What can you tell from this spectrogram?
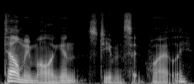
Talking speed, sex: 185 wpm, male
